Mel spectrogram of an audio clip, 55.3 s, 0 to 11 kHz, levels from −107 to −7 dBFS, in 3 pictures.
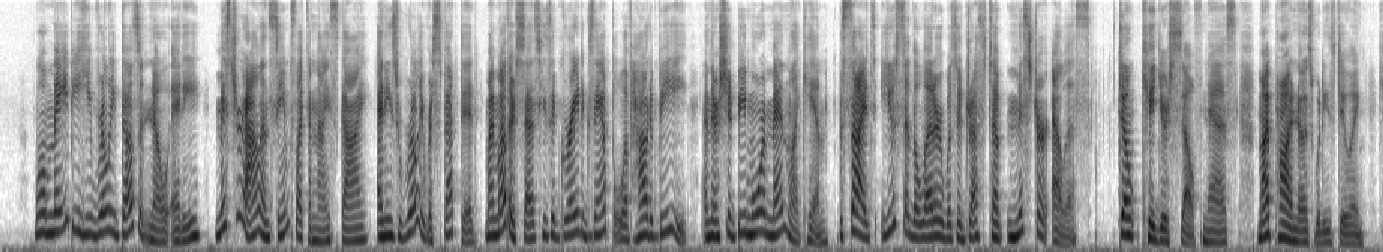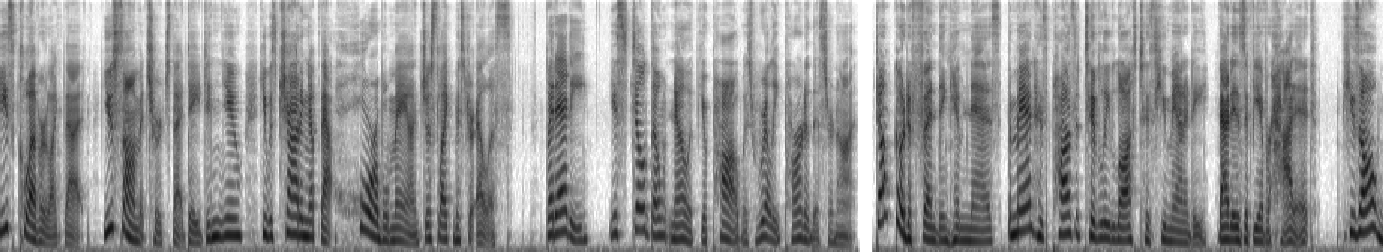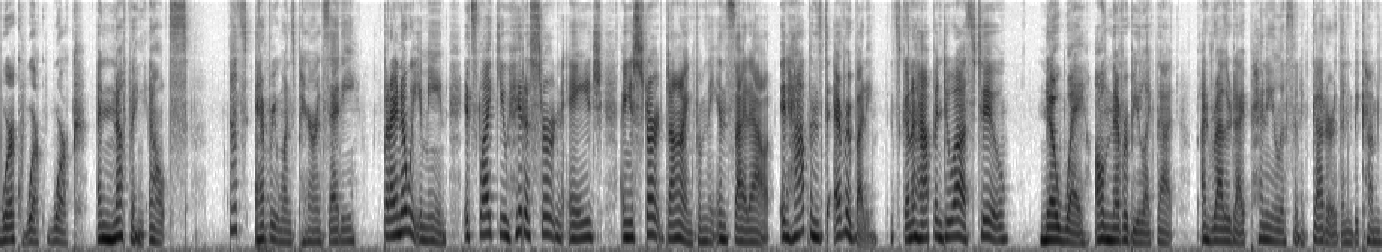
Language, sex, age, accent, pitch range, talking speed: English, female, 50-69, American, 155-225 Hz, 190 wpm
